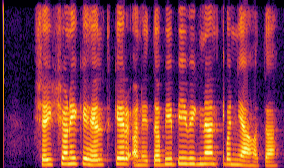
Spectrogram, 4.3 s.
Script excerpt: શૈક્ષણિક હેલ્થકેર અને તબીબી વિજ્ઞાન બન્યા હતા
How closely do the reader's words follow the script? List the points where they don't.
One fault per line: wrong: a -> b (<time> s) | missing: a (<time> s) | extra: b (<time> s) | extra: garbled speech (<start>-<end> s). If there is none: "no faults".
no faults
